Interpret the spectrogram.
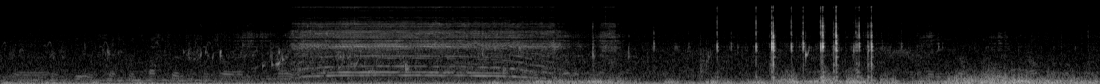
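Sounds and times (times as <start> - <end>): water and wind rumble: 0.0 - 11.0
electric servo whining: 2.4 - 6.4
sharp clicks: 2.8 - 9.1.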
